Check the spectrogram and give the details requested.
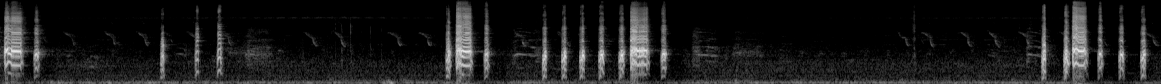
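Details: Cackling hen, heard in scattered bursts: loud harsh squawks followed by quick runs of short clucks, separated by long near-silent gaps with faint low rumble.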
